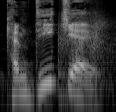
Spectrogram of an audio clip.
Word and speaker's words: Nkemdiche: And the N is silent, Hodge. How dare you mispronounce it? I even said it earlier for you. Kemdiche.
